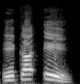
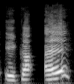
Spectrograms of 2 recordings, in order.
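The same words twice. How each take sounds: First: Second ए said as its letter name "ay"; ए का ए with the long vowel; long A sound. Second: Last ए opened to "ae" as in cat; ए का ए ending on the short vowel; short A sound. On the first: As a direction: give the last ए a long closed "ay". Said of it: "long sound में क्या होता है". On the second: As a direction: say the final ए as a wide "ae". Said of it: "short में आपको याद रखना है". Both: Shown as a demonstration.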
